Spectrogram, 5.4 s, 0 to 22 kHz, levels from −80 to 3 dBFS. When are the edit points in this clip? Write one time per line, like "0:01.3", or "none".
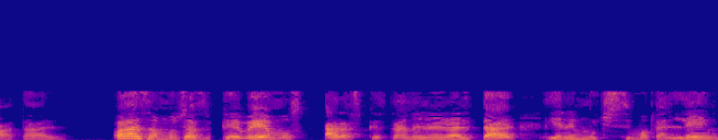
0:01.6
0:02.3
0:02.7
0:04.1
